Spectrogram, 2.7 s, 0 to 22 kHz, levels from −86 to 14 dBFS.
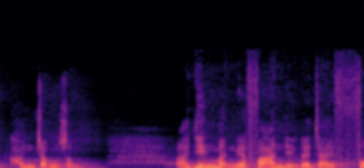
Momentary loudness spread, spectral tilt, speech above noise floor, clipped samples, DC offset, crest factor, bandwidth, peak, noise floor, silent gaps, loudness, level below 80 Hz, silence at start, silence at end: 11 LU; -6.5 dB/octave; 28 dB; under 0.1%; under 0.1%; 18 dB; 14 kHz; -2 dBFS; -46 dBFS; none; -18 LUFS; -58 dBFS; 0.1 s; 0 s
